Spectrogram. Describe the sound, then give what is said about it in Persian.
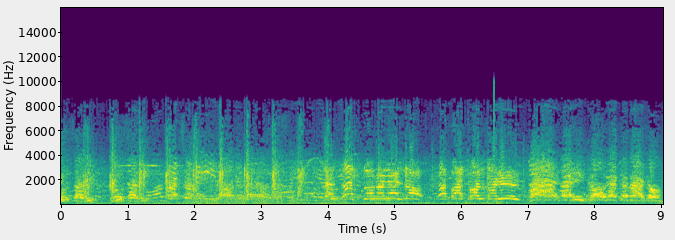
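A large crowd chants slogans near Valiasr Square in Tehran, loud rhythmic shouted phrases repeating over a continuous babble of many voices. “صدای شعارهای مردمی که دورتر از میدان ولیعصر ایستادند به گوش می رسد.”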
